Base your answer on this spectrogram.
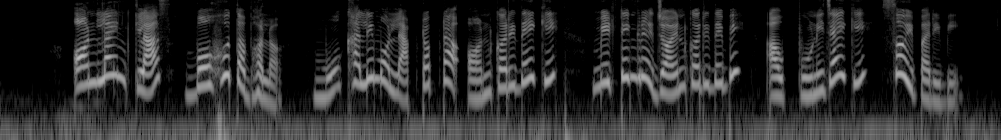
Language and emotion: Odia, happy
